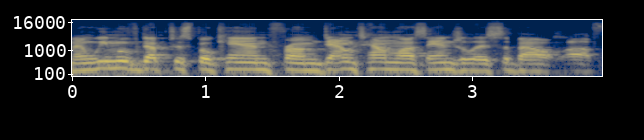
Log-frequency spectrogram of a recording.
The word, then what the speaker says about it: Spokane: weed Bakery in pookan I always say Spokane because I always pronounce things phonetically but a Spokane right Spokane Washington yep Spokane Washington so how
